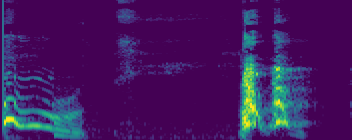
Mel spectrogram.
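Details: Pit Bull angered by having its tail grabbed: a falling, harmonic whining growl under a second long, a short quiet pause, then two loud, short, harsh bursts in quick succession.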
